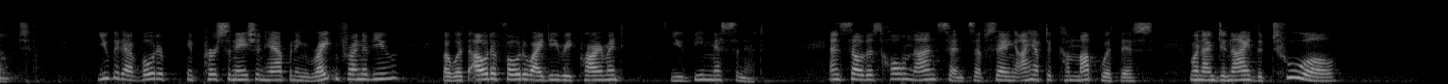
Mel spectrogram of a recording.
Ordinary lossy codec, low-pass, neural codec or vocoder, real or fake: MP3, 32 kbps; 7.2 kHz; vocoder, 44.1 kHz, 128 mel bands every 256 samples, BigVGAN v2; fake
